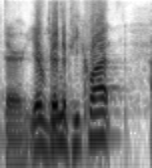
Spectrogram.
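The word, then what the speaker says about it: Pequot: Here's where I get in trouble and I start listing and the pronunciations. Uh, it's Peekquat, right? Yeah, it's Peekquat.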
